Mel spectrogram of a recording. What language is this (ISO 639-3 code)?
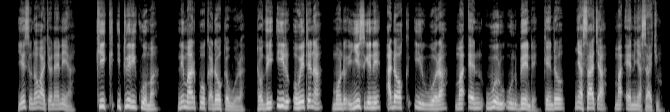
luo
